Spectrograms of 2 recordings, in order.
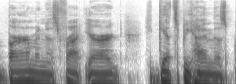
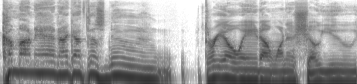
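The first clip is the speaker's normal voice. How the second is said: high, pitched-up imitation of the drunk guy; eager drunk invite; 6 semitones higher than usual. To the officer at his door, a high mock drunk invite. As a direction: mimic the drunk neighbor waving him inside.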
